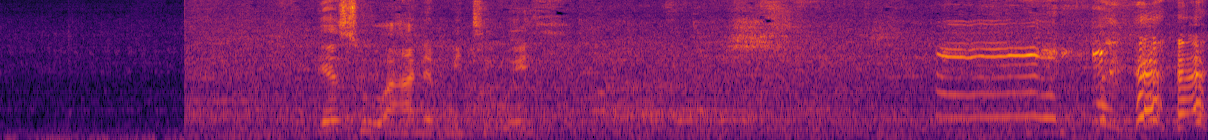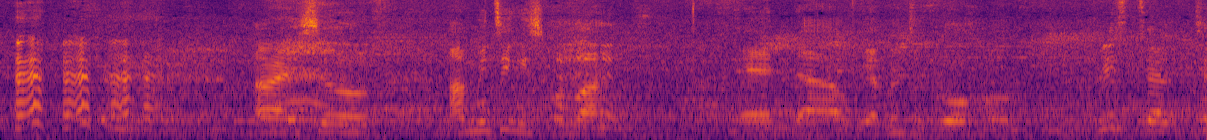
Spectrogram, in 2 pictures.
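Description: A young man talks cheerfully, close by.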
